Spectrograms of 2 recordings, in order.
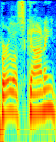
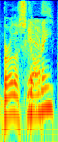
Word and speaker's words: Berlusconi: Oh yeah, Berlusconi. – Berlusconi.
